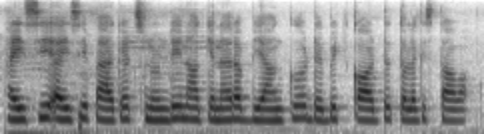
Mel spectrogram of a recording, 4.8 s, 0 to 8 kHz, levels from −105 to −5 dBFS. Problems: background sounds at intervals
